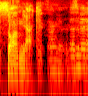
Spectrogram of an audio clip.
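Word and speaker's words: Sagnac: physics on this because they all say sagnak the guy was French his name was sonnak it doesn't matter how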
